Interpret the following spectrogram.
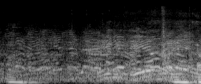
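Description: Indistinct chatter of several voices, quieter in the first second and louder again toward the end.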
